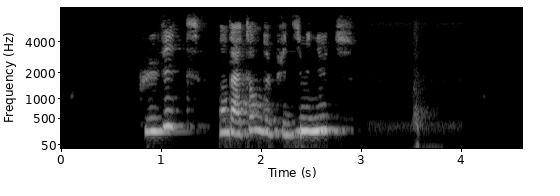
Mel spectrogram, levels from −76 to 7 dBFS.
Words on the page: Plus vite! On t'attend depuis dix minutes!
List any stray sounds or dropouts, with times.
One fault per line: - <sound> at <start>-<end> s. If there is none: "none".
- whoosh at 3.5-3.8 s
